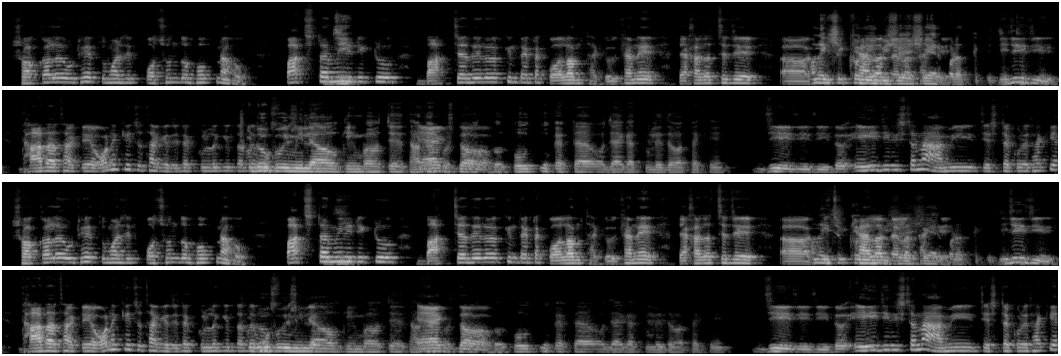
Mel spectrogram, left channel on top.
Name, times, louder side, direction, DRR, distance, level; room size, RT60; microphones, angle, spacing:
voice 1, 0.1-2.4 2.8-8.1 8.5-9.5 10.0-13.3 13.6-13.7 14.7-15.6 18.1-21.1, right 2 dB, 20° right, 0.9 m, -27 dB
voice 2, 3.2-3.5 8.1-10.5 13.0-17.8, left 3 dB, 90° left, 0.8 m, -29 dB
7.7 x 4.7 x 2.6 m
head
